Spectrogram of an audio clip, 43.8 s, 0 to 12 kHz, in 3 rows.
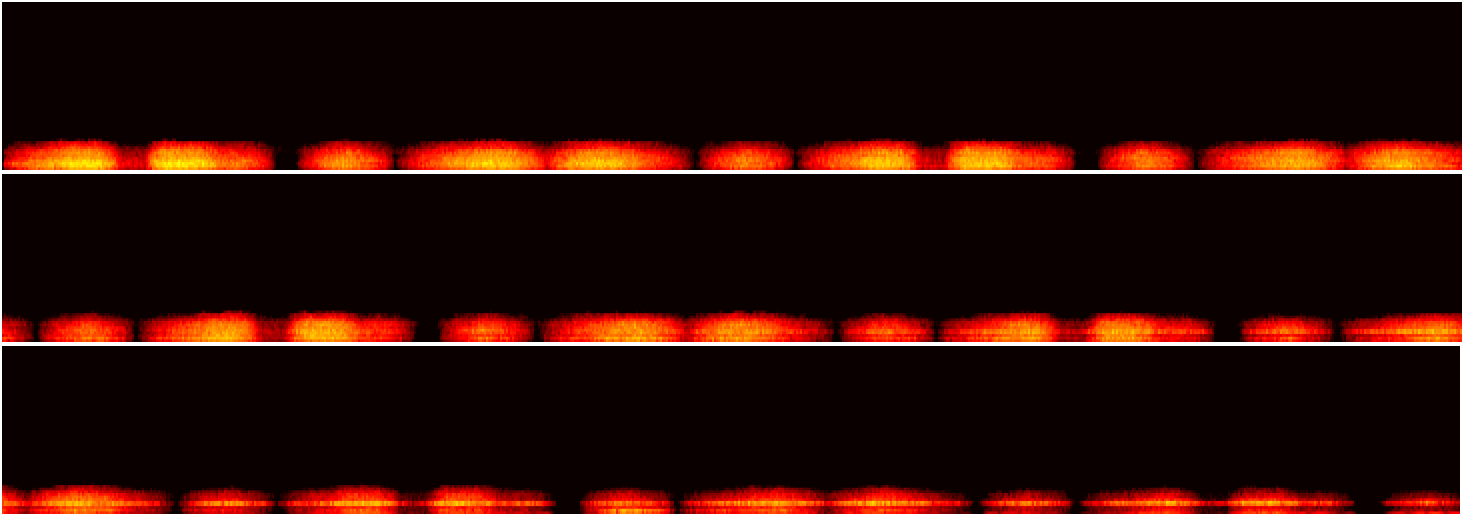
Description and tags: Strange breath01
Sound of strange breathing patterns. Made on a Waldorf Q rack.
breath, breathing, synthesizer, waldorf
